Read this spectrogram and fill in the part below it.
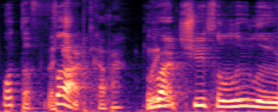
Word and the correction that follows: Cthulhu: It's Cthulhu, dude.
